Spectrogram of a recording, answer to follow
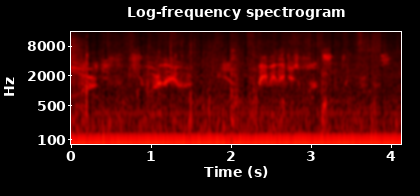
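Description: Faint, low-level speech that sounds close to a whisper, over a voice call, with a steady low hum underneath.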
